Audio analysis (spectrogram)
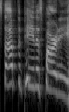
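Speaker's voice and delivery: loud high-pitched screaming.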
